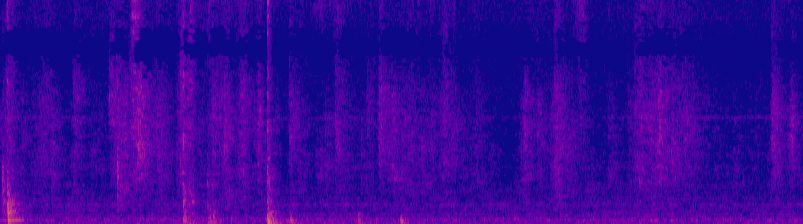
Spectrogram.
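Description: A few scattered light knocks and clicks over a low steady hum, the sharpest about two seconds in.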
